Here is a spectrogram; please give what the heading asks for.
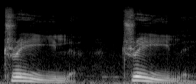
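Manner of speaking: teacher modelling ટ્રેઇલ as trail for students; model pronunciation. Shown as a demonstration. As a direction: clear teacher demo of the English word ટ્રેઇલ said as trail. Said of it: "યાદ રાખજો".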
